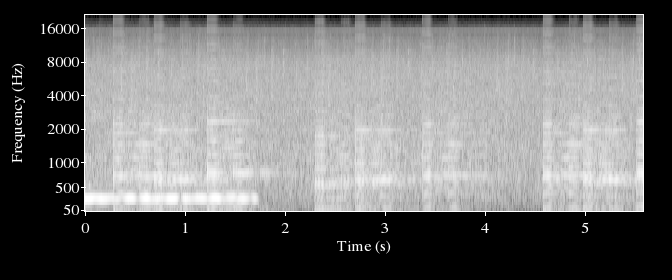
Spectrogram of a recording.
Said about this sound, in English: Here comes a rain.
